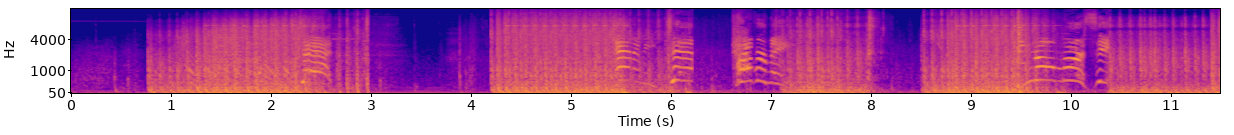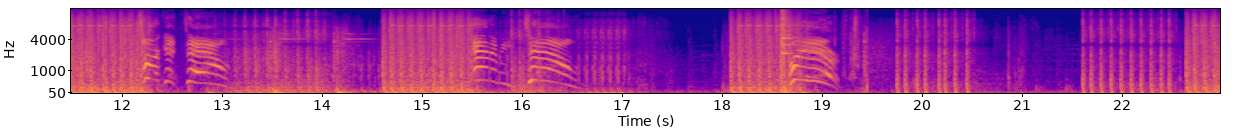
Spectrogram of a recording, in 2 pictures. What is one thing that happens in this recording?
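Rapid bursts of automatic rifle fire crack loudly, stopping and starting.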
